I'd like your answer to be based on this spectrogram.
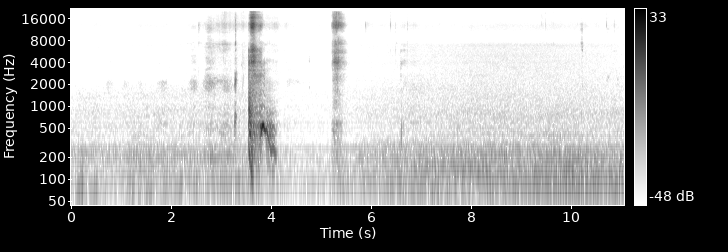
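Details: Sneezing outdoors on a sunny day in rural Australia, tagged with a cold and sniffles: one loud, sharp sneeze with a quick intake and burst, then a smaller second sneeze, over steady outdoor noise.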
